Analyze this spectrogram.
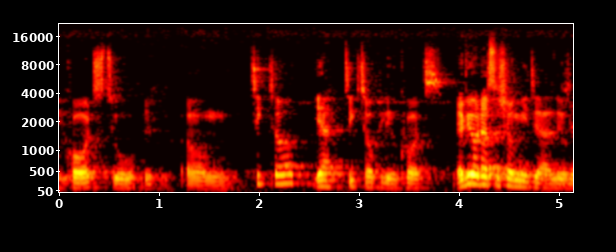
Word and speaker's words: Pchords: I'm on Facebook as Chords, Pchords. The P is silent. A lot of people say Pchords.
